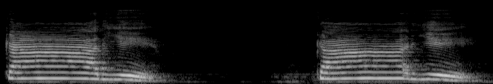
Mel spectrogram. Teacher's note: É crescente, porque nós temos uma semivogal mais uma vogal.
